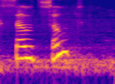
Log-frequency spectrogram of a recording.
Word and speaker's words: sought: Sick, sought. Pero no es diptongo. ¿Qué acabo de decir? Yeah. Sick, sought. Es una O. No es O redondita como la nuestra, es más abajo.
